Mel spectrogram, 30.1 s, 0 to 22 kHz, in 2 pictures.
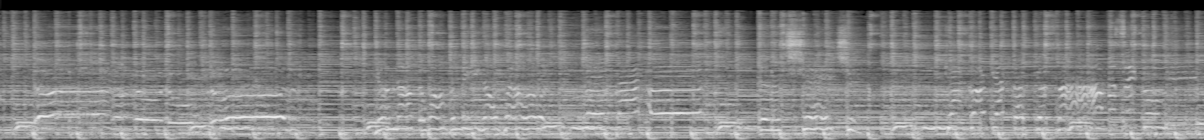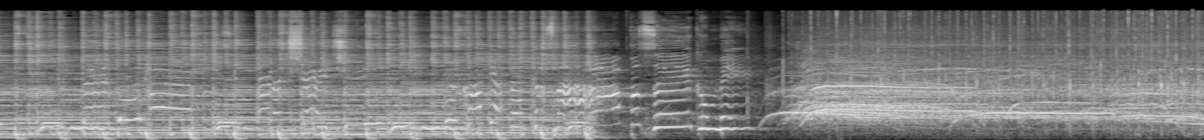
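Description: Live strummed acoustic guitar with a woman singing a blues-rock number. About 23 seconds in it breaks off sharply, and after a short gap come a few seconds of held higher notes without bass that fade out.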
